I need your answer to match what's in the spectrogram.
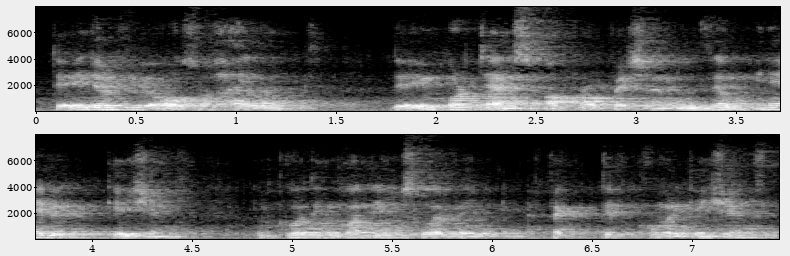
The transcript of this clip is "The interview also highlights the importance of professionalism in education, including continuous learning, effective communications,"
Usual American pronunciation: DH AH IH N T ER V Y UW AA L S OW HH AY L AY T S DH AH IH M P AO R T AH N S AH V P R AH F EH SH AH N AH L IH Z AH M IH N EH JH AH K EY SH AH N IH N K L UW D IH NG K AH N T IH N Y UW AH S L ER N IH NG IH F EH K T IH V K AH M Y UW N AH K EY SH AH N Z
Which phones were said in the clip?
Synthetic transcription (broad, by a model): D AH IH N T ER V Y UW AA L S OW HH AY L AY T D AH IH M P AO R T AH N S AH F P R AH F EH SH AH N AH L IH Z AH M IH N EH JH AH K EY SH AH N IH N K L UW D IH NG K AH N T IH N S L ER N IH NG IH F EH K T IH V K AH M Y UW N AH K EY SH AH N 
